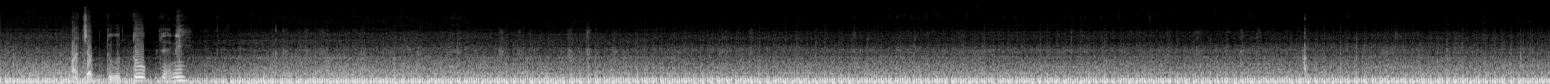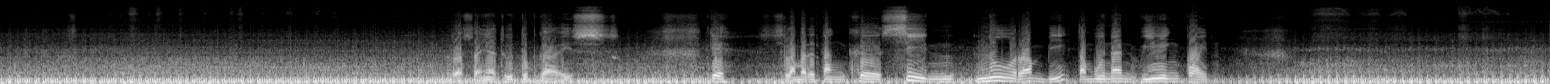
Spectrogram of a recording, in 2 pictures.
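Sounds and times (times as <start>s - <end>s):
motorcycle engine idling steadily: 0.0s - 31.0s.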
